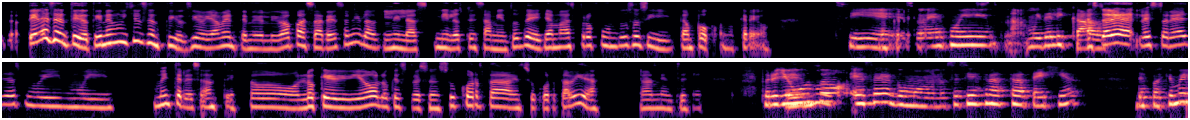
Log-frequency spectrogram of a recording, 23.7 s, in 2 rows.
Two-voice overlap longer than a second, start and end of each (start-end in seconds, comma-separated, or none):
none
